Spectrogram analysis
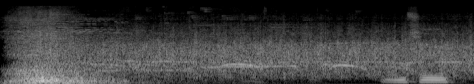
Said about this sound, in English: Gotta love a great nap. Round of applause for the great nap.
